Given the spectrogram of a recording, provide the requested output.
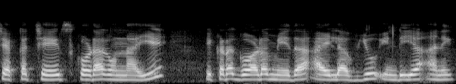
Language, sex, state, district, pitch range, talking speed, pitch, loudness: Telugu, female, Andhra Pradesh, Srikakulam, 220-240 Hz, 170 wpm, 230 Hz, -13 LUFS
